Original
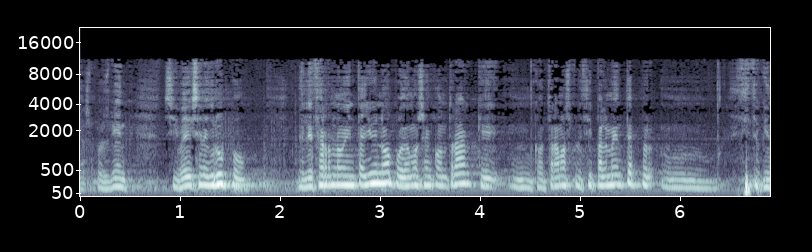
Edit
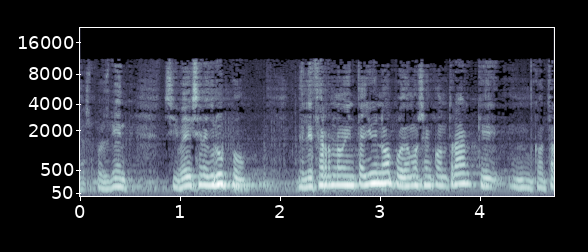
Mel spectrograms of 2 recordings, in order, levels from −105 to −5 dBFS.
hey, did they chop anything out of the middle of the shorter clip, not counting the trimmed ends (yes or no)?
no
